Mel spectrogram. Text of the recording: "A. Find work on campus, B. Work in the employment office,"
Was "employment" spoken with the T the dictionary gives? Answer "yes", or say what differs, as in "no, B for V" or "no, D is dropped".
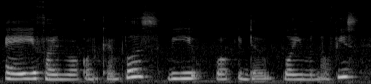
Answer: no, T is dropped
